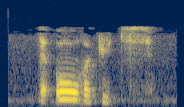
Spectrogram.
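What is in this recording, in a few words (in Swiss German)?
"ohrekutz", Alsatian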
